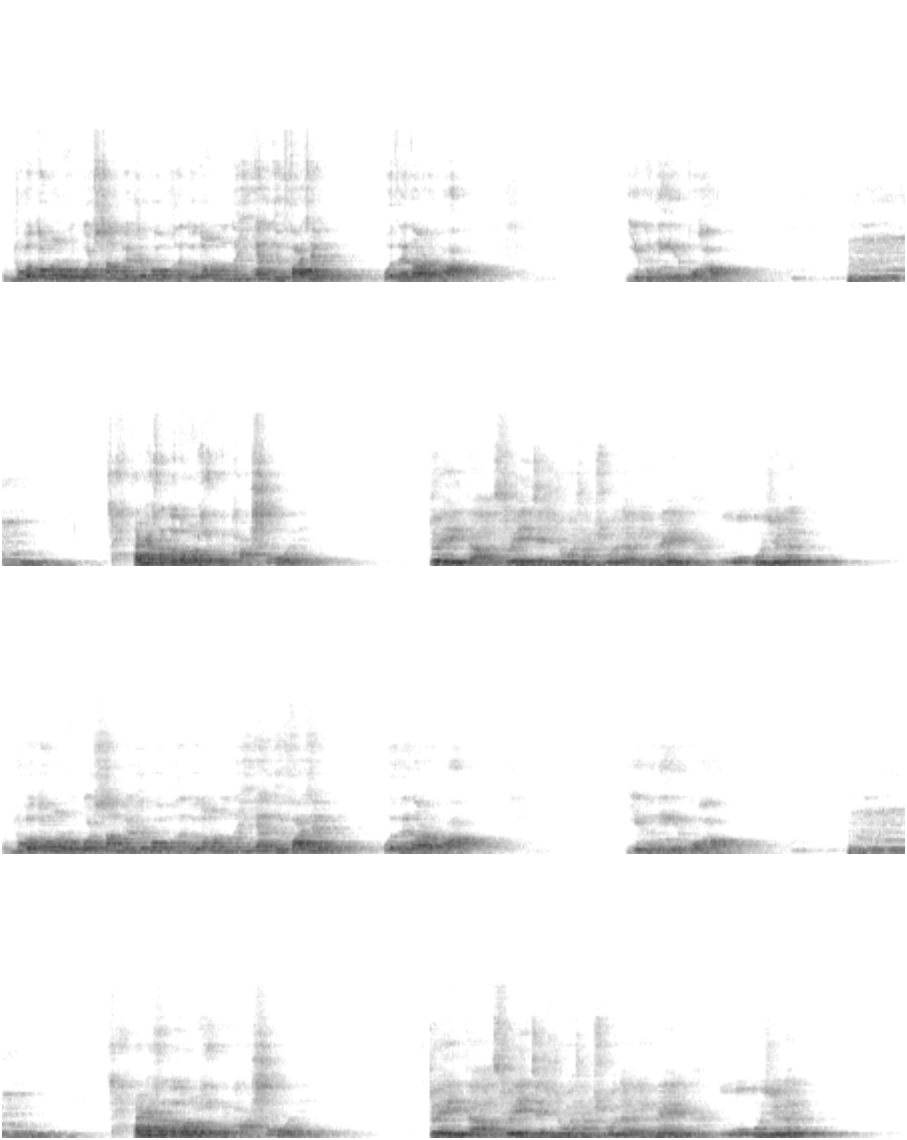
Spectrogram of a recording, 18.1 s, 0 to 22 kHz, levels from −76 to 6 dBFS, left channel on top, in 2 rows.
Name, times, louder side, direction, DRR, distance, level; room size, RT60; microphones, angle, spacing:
voice 1, 0.1-3.3 3.8-4.6 6.2-7.2 8.4-9.3 10.1-12.0, left 1 dB, 45° left, -1 dB, 1.5 m, -26 dB
voice 2, 13.3-16.9, equal, 65° right, -5 dB, 2.5 m, -25 dB
8.2 x 7.2 x 3.0 m, 0.99 s
head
